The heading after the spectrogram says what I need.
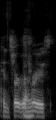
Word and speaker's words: Conservatruth: Sounds just like it is spelled, Conservatruth, and they are a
